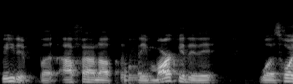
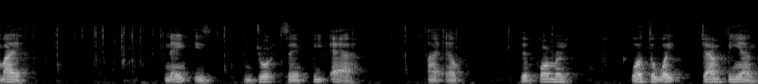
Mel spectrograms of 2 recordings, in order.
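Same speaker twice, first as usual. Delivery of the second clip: flat, level, monotone robotic machine-like voice. Mimicking how he talks, like typing on a keyboard: robotic Georges St-Pierre voice. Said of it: "talks like an A I system".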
